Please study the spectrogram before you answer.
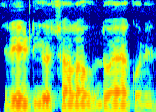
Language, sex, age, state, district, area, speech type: Bengali, male, 30-45, West Bengal, Bankura, urban, read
